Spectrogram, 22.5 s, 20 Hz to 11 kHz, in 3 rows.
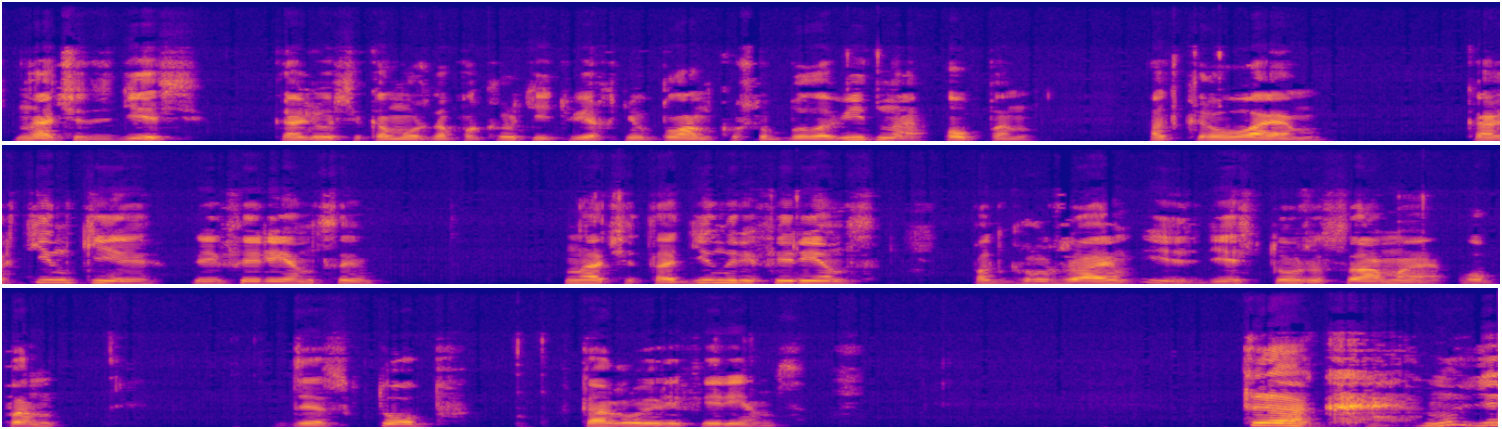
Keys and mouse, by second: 4.5 click.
